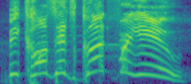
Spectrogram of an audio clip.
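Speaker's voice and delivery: high, slow mom catchphrase; mom's cliche called out. Shown as a demonstration. Pastor leading moms in a call-and-response, calling it out. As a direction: sing it out like a mother scolding. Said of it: "You have to say it after me".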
